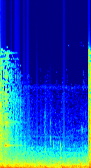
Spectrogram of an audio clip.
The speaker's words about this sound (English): And the roof of the tank is slammed shut. My fist connects with hard plastic, still very much submerged.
